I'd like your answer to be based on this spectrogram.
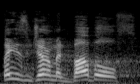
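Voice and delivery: loud showman opening; announcer call. Acted. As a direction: announce it to the room. Clip opens with announcement.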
